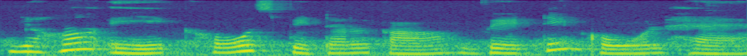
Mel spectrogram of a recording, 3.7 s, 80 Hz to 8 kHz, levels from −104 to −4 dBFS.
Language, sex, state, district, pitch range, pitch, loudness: Hindi, female, Punjab, Pathankot, 180-250 Hz, 195 Hz, -16 LUFS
